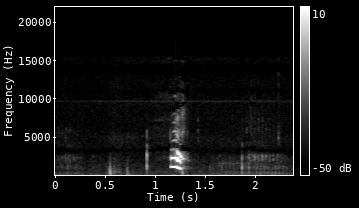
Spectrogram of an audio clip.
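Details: House cat making a single short, sharp, high-pitched squeak, framed by faint clicks and light handling noises.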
